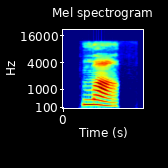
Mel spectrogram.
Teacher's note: the tone Rises up as if asking a question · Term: Rising tone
